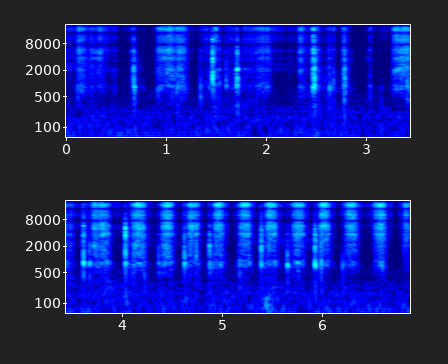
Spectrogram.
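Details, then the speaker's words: Zebco Red Rhino spincast fishing reel, hand-cranked: scratchy, irregular ticking with sharper catches several times a second; gear tooth chipped when a rag jammed between the gears slipped during rotor removal, reel needs a new gear. "don't know if you can tell but you hear that skip in there yeah definitely has a damage gear"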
